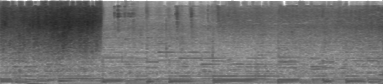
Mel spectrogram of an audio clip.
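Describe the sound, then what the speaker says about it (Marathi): Bombil (Bombay duck) fish frying in a pan gives a loud sizzling hiss for the first second and a half, then a quieter crackle continues beneath a steady tonal hum. "आता आपले होतं ते बोंबील फ्राय"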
